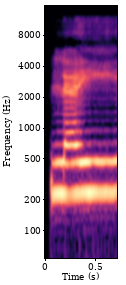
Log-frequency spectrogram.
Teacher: this is harf leen, so make it soft and make it 2 counts long. Lay, for the circular lips attached with me, will get sifa of tawassut, and tawassut is medium flow of sound.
